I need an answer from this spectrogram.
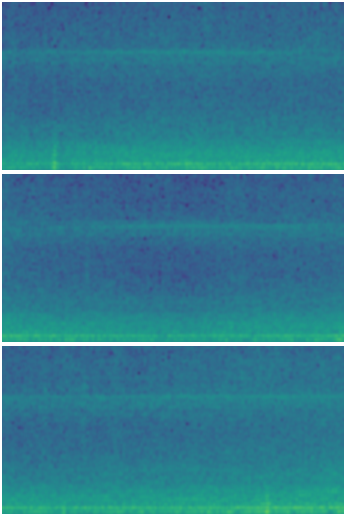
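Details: Western honey bees swarming a bucket feeder of sugar water on a warm, nice day, busy after one seemed to call the others; a steady, even hum of many wings with a low drone and a few faint clicks.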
